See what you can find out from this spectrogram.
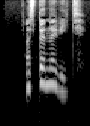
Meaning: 1. to stop, to bring to stop 2. to stop short, to restrain 3. to fix, to direct, to concentrate
- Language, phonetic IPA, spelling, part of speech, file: Russian, [ɐstənɐˈvʲitʲ], остановить, verb, Ru-остановить.ogg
